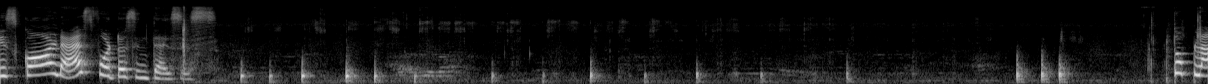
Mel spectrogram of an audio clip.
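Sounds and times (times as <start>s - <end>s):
marker squeaking on whiteboard: 2.3s - 10.9s.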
